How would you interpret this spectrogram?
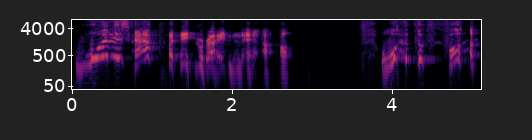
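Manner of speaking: high, slow, drawn-out bewilderment; hammed-up slow-motion shock with a laugh in it; stunned disbelief. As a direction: stretch each word out in high-pitched amazement. Stunned reaction to screaming clerk.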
